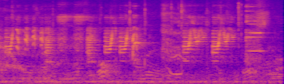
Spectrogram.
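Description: A man's voice in short, harsh, strained bursts of unaccompanied vocalising, over a steady low electrical hum.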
